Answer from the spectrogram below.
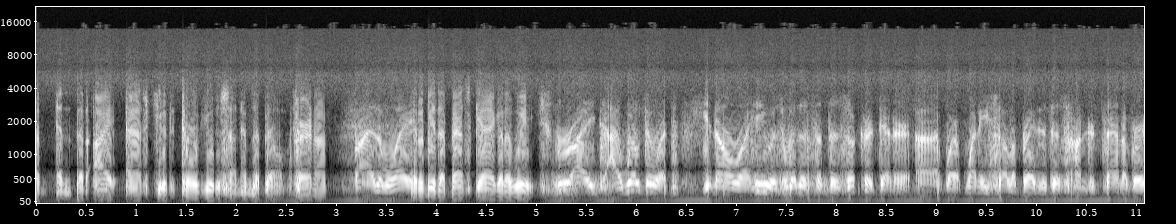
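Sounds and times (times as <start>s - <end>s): men talking over telephone line: 0.0s - 11.0s.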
